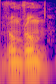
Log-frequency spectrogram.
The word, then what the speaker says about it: Room Room: Aktuelt lige for øjeblikket med albumet Room Room. – Yes. – Udtaler jeg det rigtigt? – Eller? Det er fuldstændig rigtigt.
